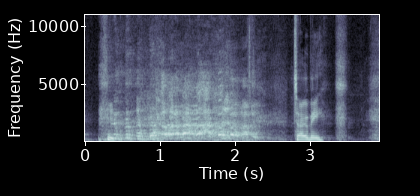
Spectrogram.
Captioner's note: audience laughing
